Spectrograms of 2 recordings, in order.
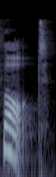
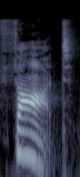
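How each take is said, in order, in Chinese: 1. 这个元音是英式的，嘴唇收圆得更紧。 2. 这个元音是美式的，嘴张得更大。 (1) "英式发法是口型更加聚拢的thought" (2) "美式发法呢是thought，上下开口都更大一些"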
